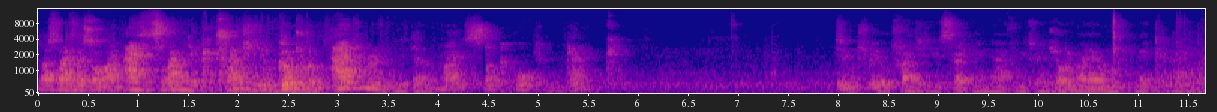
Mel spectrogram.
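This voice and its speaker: Playing a 1938 English intellectual diarist who is grave and anguished, a male actor reads aloud with measured, erudite emphasis, lightly acted at a medium pitch, his mood grave and indignant. This theatrical diary reading was recorded from far off in an echoey small theatre studio indoors, with faint noise.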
